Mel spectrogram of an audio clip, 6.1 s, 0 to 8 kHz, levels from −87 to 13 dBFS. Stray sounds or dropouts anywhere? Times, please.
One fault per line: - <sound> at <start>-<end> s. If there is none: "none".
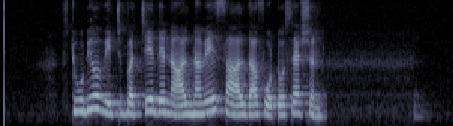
none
